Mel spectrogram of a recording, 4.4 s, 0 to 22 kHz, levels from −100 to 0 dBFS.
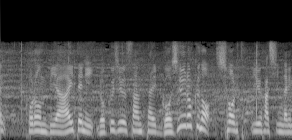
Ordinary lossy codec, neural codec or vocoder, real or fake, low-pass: none; none; real; 7.2 kHz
